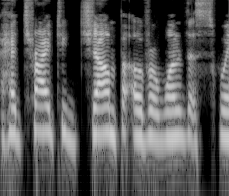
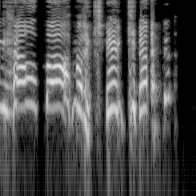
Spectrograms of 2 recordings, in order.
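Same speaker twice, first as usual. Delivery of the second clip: slow, drawn-out talking-dog voice; 13 semitones higher than usual. Retelling a story about a stuck, barking dog, voicing the dog. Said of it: "he was saying".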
